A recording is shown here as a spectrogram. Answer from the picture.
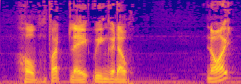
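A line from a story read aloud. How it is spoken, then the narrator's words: Harsh stressed voice. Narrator (Vietnamese): Khánh Minh gằn giọng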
